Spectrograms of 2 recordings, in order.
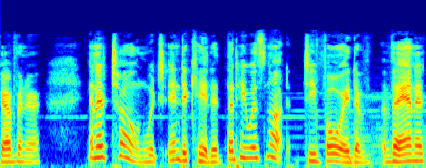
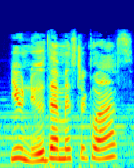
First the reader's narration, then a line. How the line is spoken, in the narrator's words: asked eagerly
